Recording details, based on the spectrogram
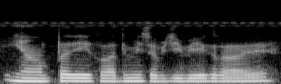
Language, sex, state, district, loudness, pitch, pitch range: Hindi, male, Uttar Pradesh, Shamli, -13 LUFS, 145 Hz, 140-150 Hz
